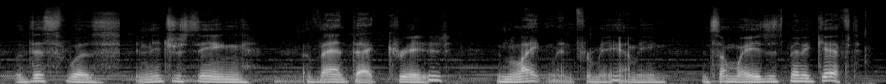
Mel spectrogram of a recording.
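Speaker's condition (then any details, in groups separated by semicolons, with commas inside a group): ALS; two or more years since diagnosis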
